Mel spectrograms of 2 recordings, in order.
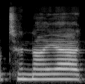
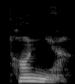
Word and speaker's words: Tania: it all in hello Tanaya to Tania I cannot pronounce your name my husband told me the other day it's pronounced Tonya I I guess I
